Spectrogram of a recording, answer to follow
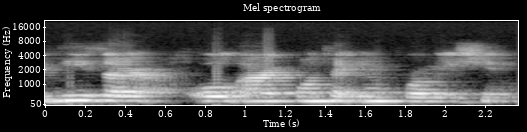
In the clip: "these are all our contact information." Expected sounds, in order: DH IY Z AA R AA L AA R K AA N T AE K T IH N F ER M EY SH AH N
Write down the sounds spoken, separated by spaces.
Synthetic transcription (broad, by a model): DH IY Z AA R AA L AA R K AA N T AE K T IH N F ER M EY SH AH N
